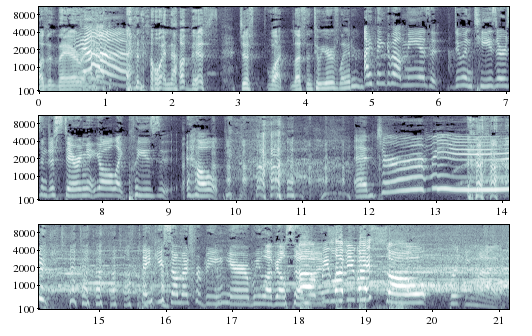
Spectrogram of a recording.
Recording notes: We’re live from our sold out show at The Roxy in Los Angeles!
